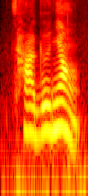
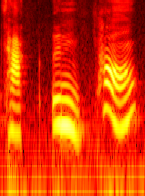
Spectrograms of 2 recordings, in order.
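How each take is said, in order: First: The final n links smoothly into the next word. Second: The final n stays separate from the next word. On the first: The speaker calls it right. "tapi 작은 형" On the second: The speaker calls it wrong. "Bukannya 작은 형"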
